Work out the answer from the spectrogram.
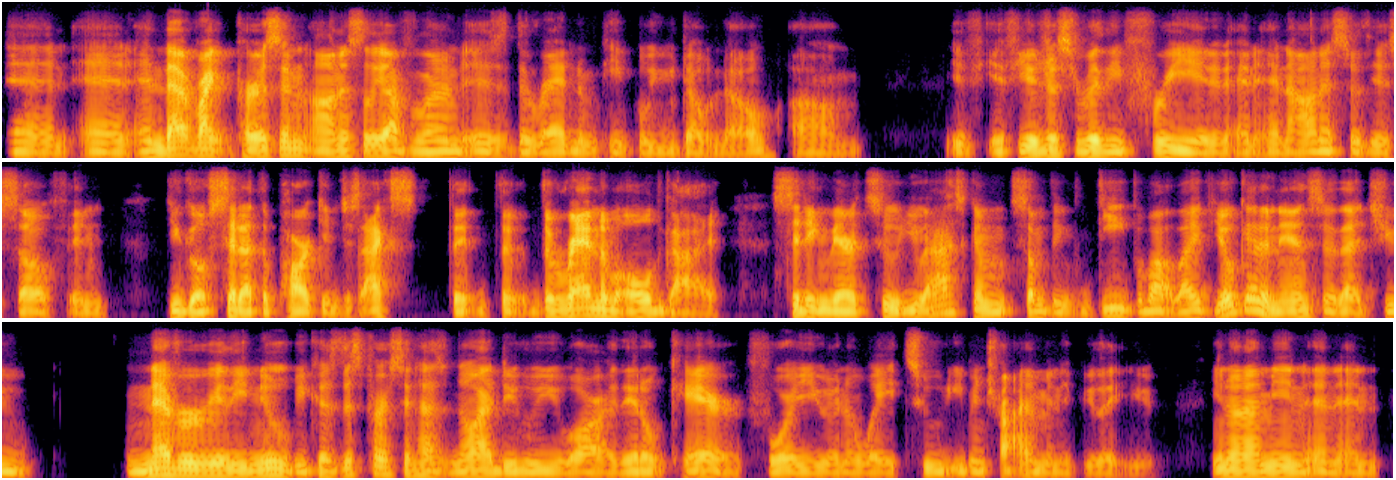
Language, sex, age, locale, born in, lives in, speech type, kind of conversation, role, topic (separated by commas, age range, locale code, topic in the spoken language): English, male, 30-34, en-US, United States, United States, conversation, unstructured, none, What is one way your approach to learning has changed over time?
